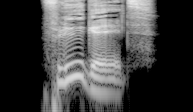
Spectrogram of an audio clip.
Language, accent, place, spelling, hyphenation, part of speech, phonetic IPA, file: German, Germany, Berlin, Flügels, Flü‧gels, noun, [ˈflyːɡəls], De-Flügels.ogg
- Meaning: genitive singular of Flügel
